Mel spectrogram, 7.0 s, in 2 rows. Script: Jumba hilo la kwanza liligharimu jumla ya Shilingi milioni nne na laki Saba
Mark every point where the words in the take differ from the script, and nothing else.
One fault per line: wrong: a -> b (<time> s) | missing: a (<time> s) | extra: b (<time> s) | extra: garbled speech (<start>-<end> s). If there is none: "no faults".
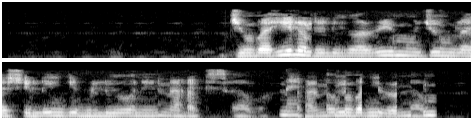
missing: la kwanza (2.3 s)
missing: nne (4.7 s)
extra: garbled speech (5.6-6.8 s)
